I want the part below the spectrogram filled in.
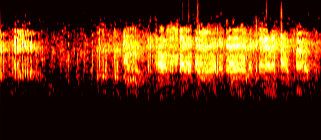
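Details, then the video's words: Swiftlet calls: a continuous high, buzzy chattering stream swelling in loudness after the first second and holding steady, raspy and rapid throughout. "Suara Walet Panggil"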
